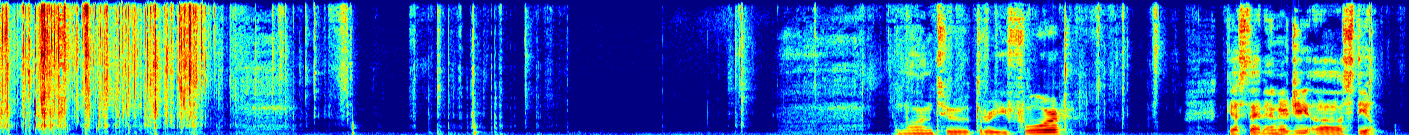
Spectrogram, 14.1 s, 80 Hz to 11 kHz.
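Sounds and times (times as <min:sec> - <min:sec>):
foil wrapper tearing and crinkling: 0:00.0 - 0:02.3.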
